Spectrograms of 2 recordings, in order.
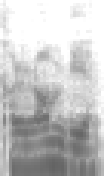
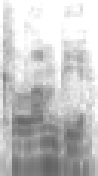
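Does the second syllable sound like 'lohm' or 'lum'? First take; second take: lohm; lum. First: The second syllable has an 'o' vowel. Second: The second syllable has a 'u' vowel. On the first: The speaker calls it right. "You say Colombia" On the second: The speaker calls it wrong. "don't say Colombia, because an O there, not a U"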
